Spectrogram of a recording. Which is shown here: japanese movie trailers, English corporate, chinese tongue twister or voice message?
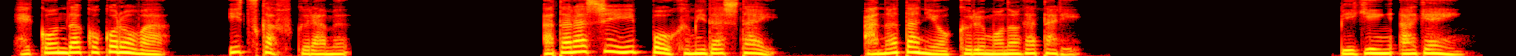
japanese movie trailers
